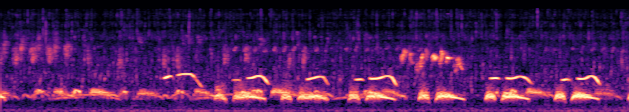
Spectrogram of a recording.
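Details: Spotted dove cooing in the morning, low rounded notes repeated about once a second, while another bird adds clear thin whistled slurs higher up and short bursts of twittering.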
